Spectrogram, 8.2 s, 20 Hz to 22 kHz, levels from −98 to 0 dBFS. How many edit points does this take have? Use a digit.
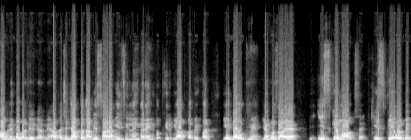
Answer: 2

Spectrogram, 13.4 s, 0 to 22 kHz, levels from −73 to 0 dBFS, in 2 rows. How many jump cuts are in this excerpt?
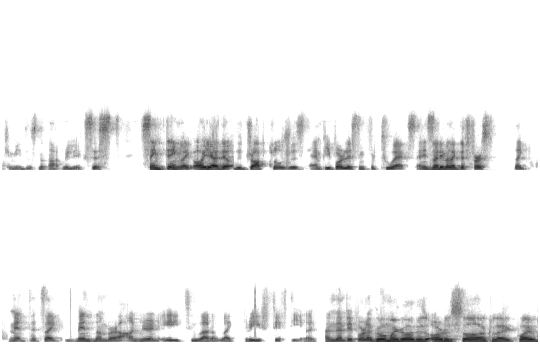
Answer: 1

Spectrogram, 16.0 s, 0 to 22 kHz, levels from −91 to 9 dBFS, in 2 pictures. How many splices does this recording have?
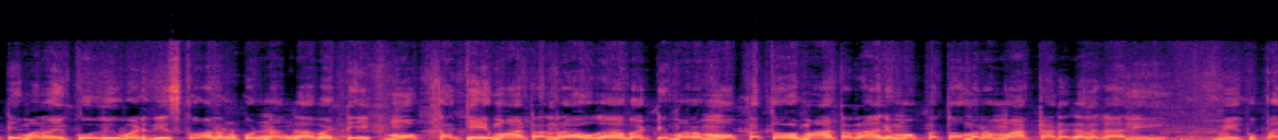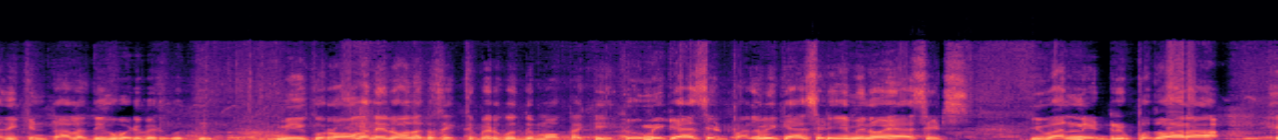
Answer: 3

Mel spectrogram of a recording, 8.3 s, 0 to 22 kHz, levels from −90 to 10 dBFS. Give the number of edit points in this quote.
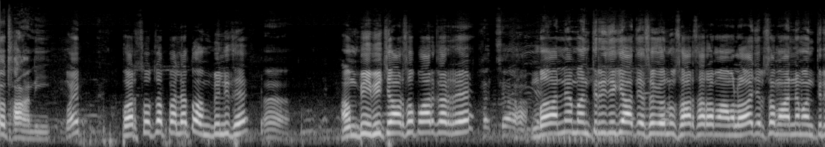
0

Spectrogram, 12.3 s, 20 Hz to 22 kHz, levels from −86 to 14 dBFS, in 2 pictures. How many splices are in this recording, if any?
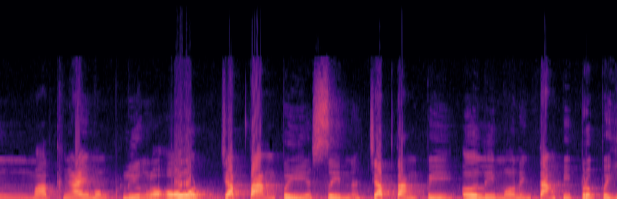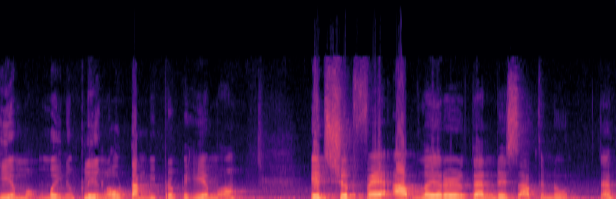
0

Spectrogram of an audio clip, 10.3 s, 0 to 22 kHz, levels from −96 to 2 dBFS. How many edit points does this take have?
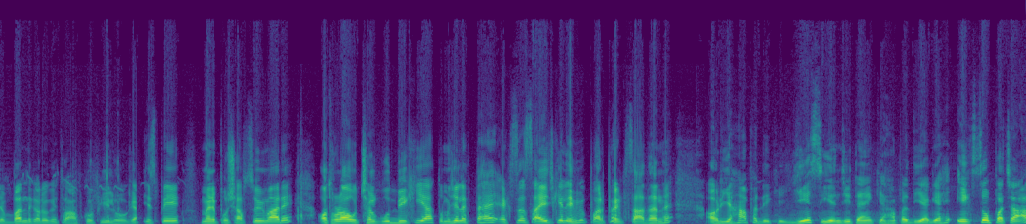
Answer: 2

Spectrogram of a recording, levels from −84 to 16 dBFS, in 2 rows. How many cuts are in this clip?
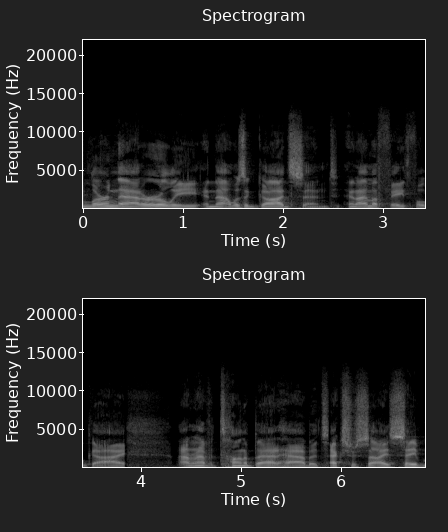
2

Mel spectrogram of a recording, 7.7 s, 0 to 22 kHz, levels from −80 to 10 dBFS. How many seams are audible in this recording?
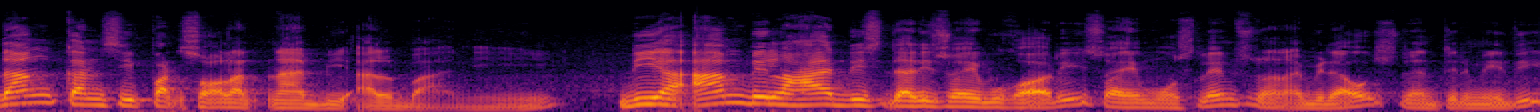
1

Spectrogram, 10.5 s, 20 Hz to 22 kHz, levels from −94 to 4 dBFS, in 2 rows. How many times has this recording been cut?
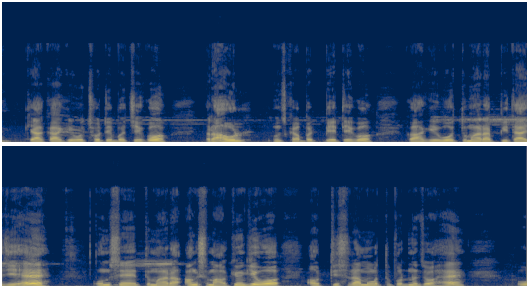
1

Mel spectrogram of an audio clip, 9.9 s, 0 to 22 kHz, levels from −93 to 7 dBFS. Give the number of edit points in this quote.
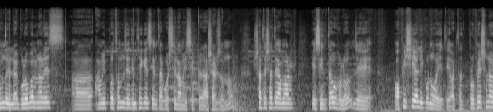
0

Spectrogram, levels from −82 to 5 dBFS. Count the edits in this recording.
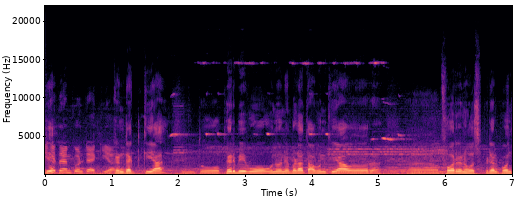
0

